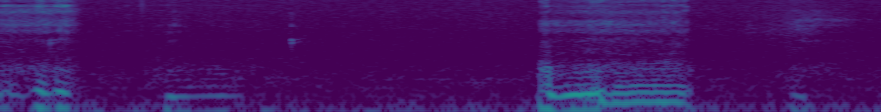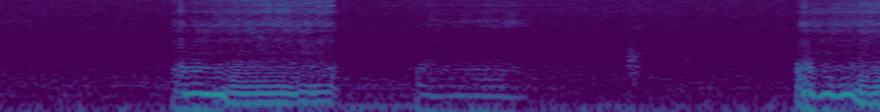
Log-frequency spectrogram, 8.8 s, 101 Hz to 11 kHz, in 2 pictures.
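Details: Dog sleeping like a human and snoring; loud rattling snores on each breath with softer nasal whistles between, about 23 a minute; dog snoring.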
